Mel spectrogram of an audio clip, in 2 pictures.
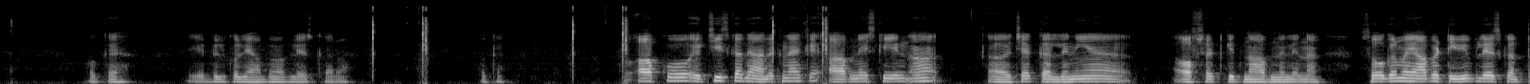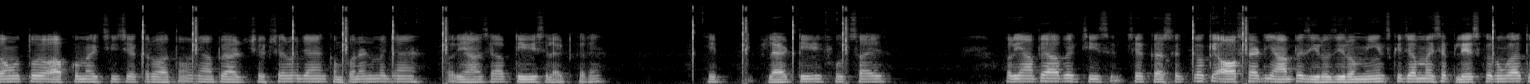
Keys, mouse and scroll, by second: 0.4-1.6 scroll up 1, 4.0 click, 6.6 scroll up 1, 8.0 click, 9.9 scroll down 1, 10.7 scroll up 1, 11.9-12.7 scroll down 1, 12.7-13.7 scroll up 1, 13.7-14.7 scroll up 1, 17.2 click, 20.8-21.3 scroll down 1, 21.3-22.2 scroll up 1, 22.2 click, 25.1 scroll down 1, 26.1-27.4 scroll up 1, 27.4 click, 30.4 click.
